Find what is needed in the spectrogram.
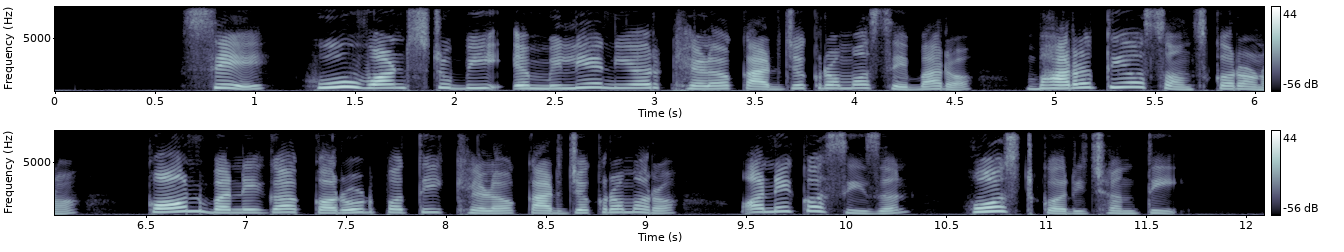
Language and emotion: Odia, neutral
